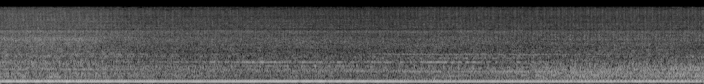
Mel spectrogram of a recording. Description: What it sounds like after installing a new water pump. No more scraping/scratchy sound coming from the engine.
